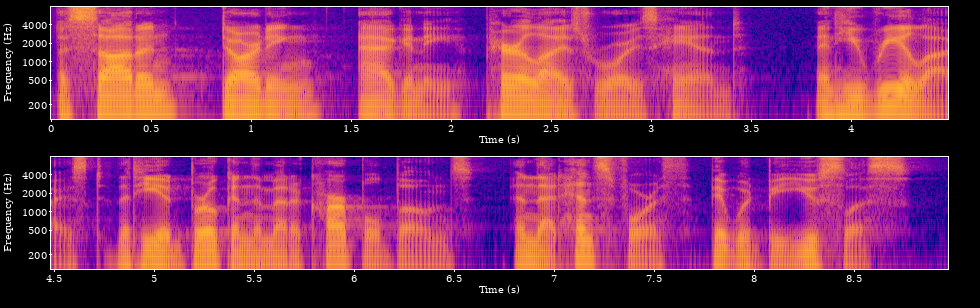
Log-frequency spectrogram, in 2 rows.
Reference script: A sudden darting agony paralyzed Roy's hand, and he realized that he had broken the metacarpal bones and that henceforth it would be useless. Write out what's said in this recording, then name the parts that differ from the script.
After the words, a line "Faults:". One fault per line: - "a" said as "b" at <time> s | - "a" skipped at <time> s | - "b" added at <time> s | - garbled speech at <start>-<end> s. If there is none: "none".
A sodden darting agony paralyzed Roy's hand, and he realized that he had broken the metacarpal bones and that henceforth it would be useless.
Faults:
- "sudden" said as "sodden" at 0.1 s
